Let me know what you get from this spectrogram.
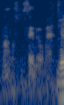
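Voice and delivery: whispered aside. Real, not acted. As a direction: drop to a whisper.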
